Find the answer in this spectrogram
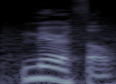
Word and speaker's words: Mirthal: How do you say your name again? Marathos? Merithos? Yeah, where. Or is it Mirthal? Mirthal. Mirthal. Yeah. All right, Mirthal.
